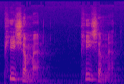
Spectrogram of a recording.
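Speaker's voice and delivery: ফিশাম্যান as "fi-sha-man", no r; corrected pronunciation. Shown as a demonstration. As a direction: drop the r in the middle of ফিশাম্যান. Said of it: "উচ্চারণটা হবে হচ্ছে এরকম".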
